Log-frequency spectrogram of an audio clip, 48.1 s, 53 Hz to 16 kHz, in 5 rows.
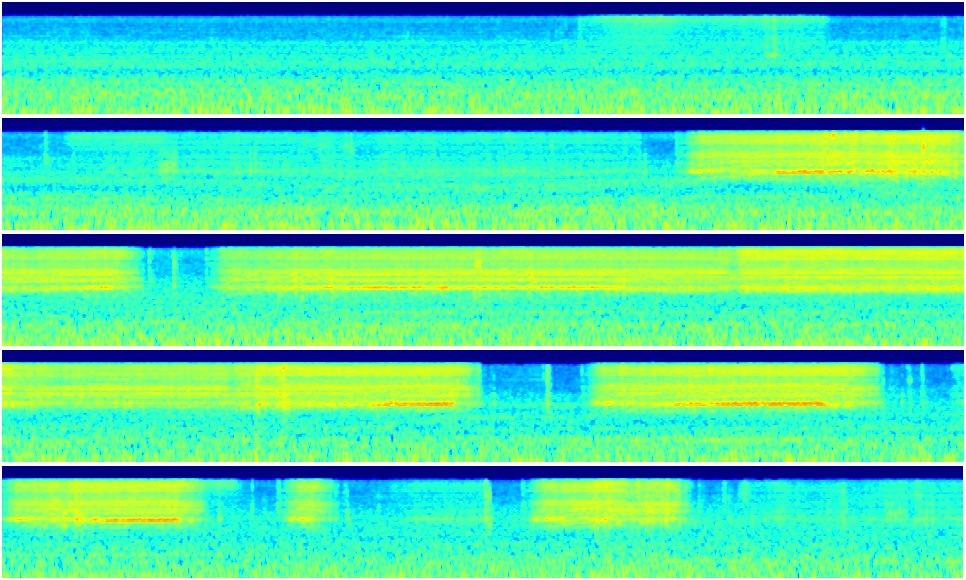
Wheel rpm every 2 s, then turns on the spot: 0, 0, 0, 0, 0, 10, 10, 20, 90, 110, 50, 110, 120, 120, 120, 110, 80, 60, 90, 70, 30, 20, 50, 20.
10-16 40-42 44-48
